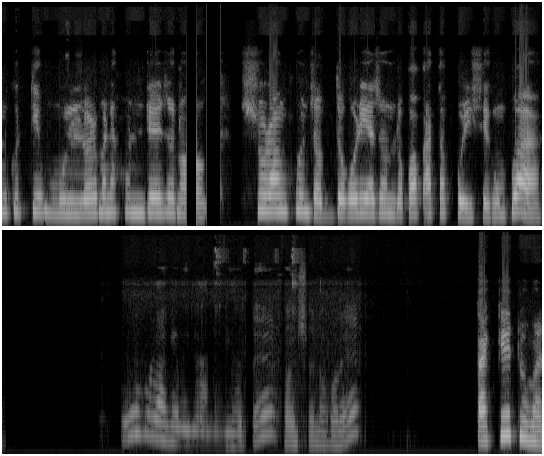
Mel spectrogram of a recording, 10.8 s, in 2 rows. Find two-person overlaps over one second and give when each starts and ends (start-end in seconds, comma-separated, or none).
none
